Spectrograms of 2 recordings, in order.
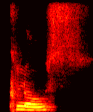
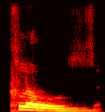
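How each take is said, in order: First: The word ends with a hissing s sound. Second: The word ends with a buzzing z sound. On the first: "One when you pronounce the S like the S" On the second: "one when you pronounce the S like a Z"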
